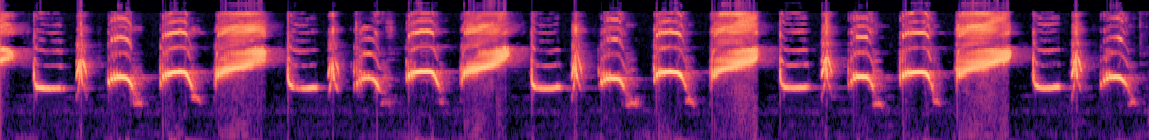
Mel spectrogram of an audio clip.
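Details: An Asian pied starling sings hard in a master and lure recording for starlings. Rhythmic cycle of rasps, flat whistles and downward-hooked notes repeated quickly and evenly throughout.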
